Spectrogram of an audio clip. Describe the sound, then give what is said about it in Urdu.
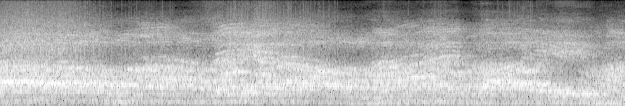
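A large audience at a Ramadan religious talk recites salawat, blessings on the Prophet Muhammad, in unison, a dense, continuous wall of many voices rising and falling together at steady loudness for several seconds. “صلوات تو بھیجی محمد”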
